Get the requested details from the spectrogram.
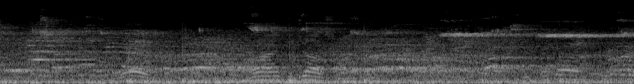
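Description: Young girls call out to each other in an echoing gym.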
